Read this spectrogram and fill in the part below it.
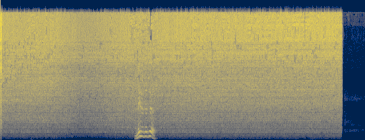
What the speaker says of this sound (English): I hear a lot of air coming out of the hose.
